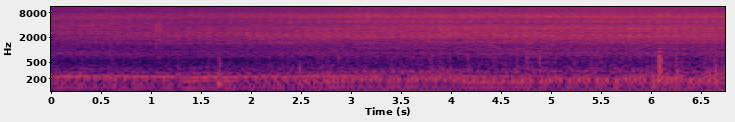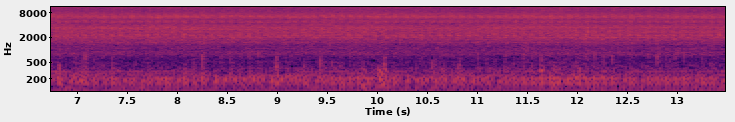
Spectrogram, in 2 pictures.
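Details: Unimog 404 on its first start after a rebuild, with new fuse boards and a rewire, holding a steady, even idle with no knocks: normal.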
